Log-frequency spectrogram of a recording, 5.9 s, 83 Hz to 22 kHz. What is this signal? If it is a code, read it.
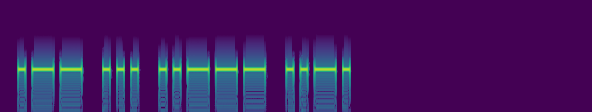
Morse code, heard as a keyed tone, about 17 wpm, 700 Hz. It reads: WS2F
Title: USA Call Signs - 4 Characters - Repeated 3x - 17wpm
